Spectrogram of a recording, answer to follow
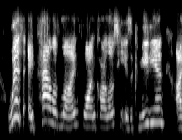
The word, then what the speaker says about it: Juan Carlos: crown debate then just let me pronounce his name not that you're like ho carlos it would be juan carlos he probably would appreciate if i could roll my r car i can't carrots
